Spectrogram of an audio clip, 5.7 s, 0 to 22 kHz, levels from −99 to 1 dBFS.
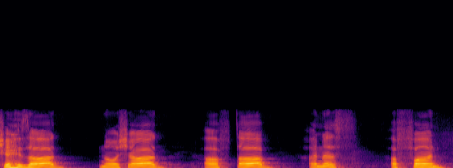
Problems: none marked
